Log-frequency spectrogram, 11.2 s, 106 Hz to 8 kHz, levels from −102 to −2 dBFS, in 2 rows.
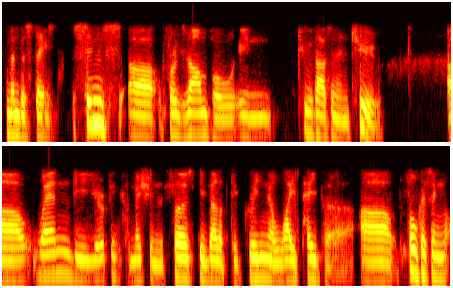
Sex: male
